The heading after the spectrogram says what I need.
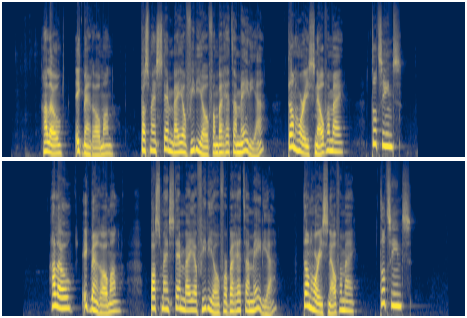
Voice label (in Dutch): voorstellen, voice-over; Baretta Media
